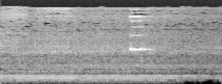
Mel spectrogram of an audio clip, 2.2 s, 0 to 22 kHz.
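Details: LG MS1949G microwave after repair of sparking (cap replaced, insulation cleaned), heating water: steady even low hum with one short beep, no crackling or snapping; normal operation without arcing.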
